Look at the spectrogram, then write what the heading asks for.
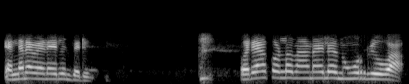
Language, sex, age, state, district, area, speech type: Malayalam, female, 60+, Kerala, Pathanamthitta, rural, conversation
